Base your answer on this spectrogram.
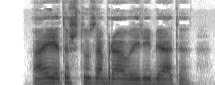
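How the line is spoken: Smirking grunt. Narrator (Russian): хмыкнул первый

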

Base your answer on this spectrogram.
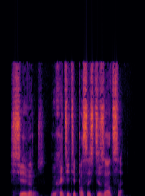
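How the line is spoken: Question with a snort. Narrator (Russian): Я задал ему вопрос и, хмыкнув

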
